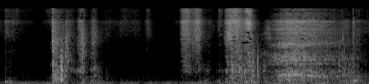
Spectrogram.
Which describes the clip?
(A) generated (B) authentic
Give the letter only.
B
